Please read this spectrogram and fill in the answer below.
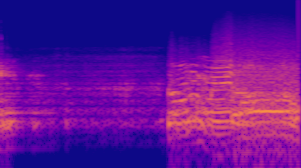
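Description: A man's voice ends a word. Then, about a second and a half in, he starts a loud, long yell held at a steady pitch.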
